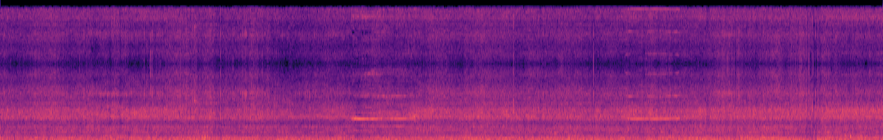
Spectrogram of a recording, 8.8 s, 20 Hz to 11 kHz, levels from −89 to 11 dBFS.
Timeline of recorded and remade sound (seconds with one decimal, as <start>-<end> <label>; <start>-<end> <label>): 0.0-0.9 recorded; 0.9-1.4 remade; 1.4-2.7 recorded; 2.7-4.2 remade; 4.2-8.8 recorded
